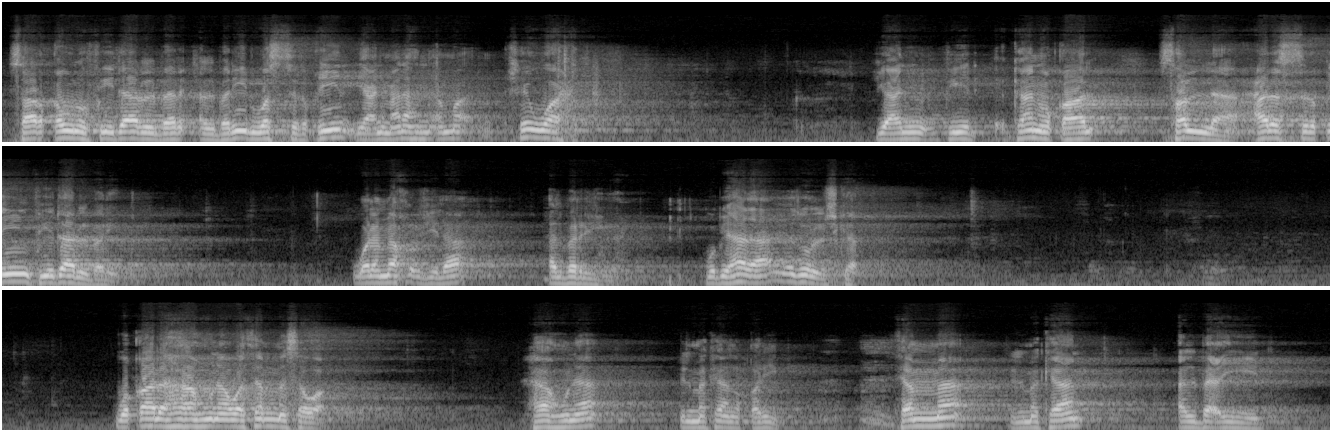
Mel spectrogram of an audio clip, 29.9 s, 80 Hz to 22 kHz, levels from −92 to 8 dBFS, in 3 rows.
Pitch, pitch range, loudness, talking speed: 145 Hz, 125-155 Hz, -18 LUFS, 80 wpm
